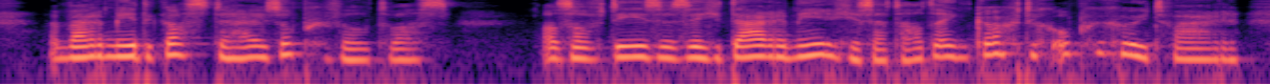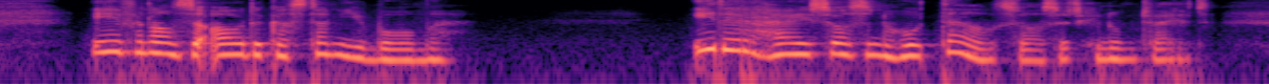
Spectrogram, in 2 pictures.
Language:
Dutch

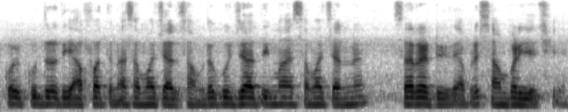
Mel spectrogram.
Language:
Gujarati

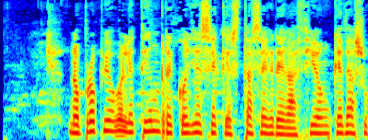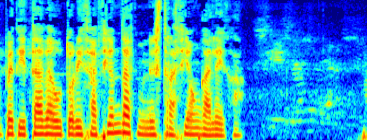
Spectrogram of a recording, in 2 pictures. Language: Galician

